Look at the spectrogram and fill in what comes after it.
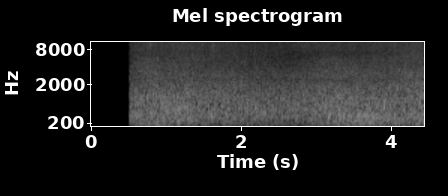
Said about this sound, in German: Meeresrauschen. Ferien unter Palmen. Die Strände der Dominikanischen Republik locken Jahr für Jahr rund eine Viertelmillion deutsche Besucher an.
